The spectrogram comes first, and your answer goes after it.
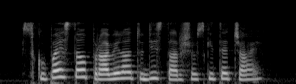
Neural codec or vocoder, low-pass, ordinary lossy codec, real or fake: none; 7.2 kHz; none; real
